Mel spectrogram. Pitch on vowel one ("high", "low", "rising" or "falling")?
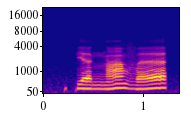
low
